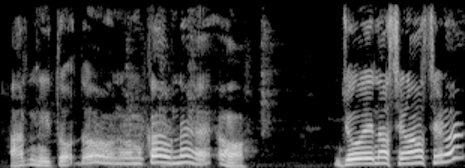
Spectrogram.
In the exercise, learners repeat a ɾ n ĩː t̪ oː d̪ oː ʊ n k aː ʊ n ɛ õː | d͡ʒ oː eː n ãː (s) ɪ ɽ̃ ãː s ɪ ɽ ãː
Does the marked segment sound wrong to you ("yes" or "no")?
no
